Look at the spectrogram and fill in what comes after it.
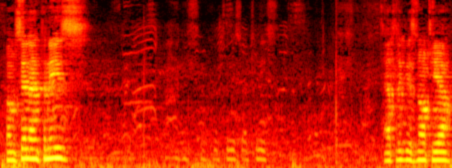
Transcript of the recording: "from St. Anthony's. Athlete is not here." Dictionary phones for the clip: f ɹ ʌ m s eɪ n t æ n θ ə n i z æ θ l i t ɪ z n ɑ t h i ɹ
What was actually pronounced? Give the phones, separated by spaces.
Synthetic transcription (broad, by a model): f ɹ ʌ m s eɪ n æ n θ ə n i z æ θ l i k ɪ z n ɑ t h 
